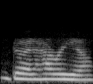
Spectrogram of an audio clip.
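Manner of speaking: flat, tired, low energy voice. Answering a greeting from the other speaker on a call: low energy voice. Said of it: "You sound kinda low energy".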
